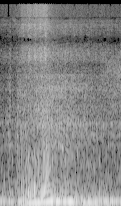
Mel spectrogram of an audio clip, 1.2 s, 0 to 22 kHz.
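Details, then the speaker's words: Kawasaki Zephyr 750 four-cylinder, cold, just started on choke after the coil pack was replaced. Deep, steady exhaust with a quick throttle blip and no misses, smoking heavily. Carbs rebuilt; running healthy on all four cylinders. "runner. She's smoking like crazy. Sounds chipper. It's a little bit cold, so I'm not going to do anything crazy."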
